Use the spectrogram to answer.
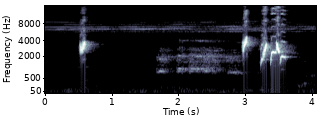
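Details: Red-whiskered bulbul, used to teach young birds to sing: a single sharp note, a stretch of faint distant chatter, then a quick run of four slurred, bubbly whistles.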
